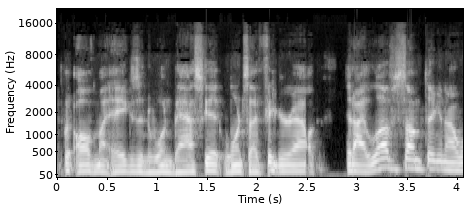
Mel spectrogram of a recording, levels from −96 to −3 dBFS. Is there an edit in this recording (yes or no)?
no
